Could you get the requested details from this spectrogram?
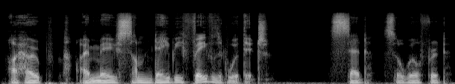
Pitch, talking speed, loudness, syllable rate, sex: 85 Hz, 170 wpm, -21 LUFS, 4.4 syllables/s, male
